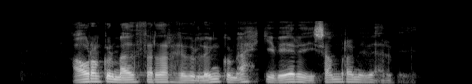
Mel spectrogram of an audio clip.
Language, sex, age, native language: Icelandic, male, 30-39, Icelandic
